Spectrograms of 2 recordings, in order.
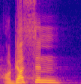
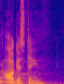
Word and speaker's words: Augustine: I mean, you got Augustine, or if you want to say it wrong, Augustine. We all say Augustine, but Augustine, Augustine. Yeah, Luther, Jonathan Edwards, maybe Piper, when history is done.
